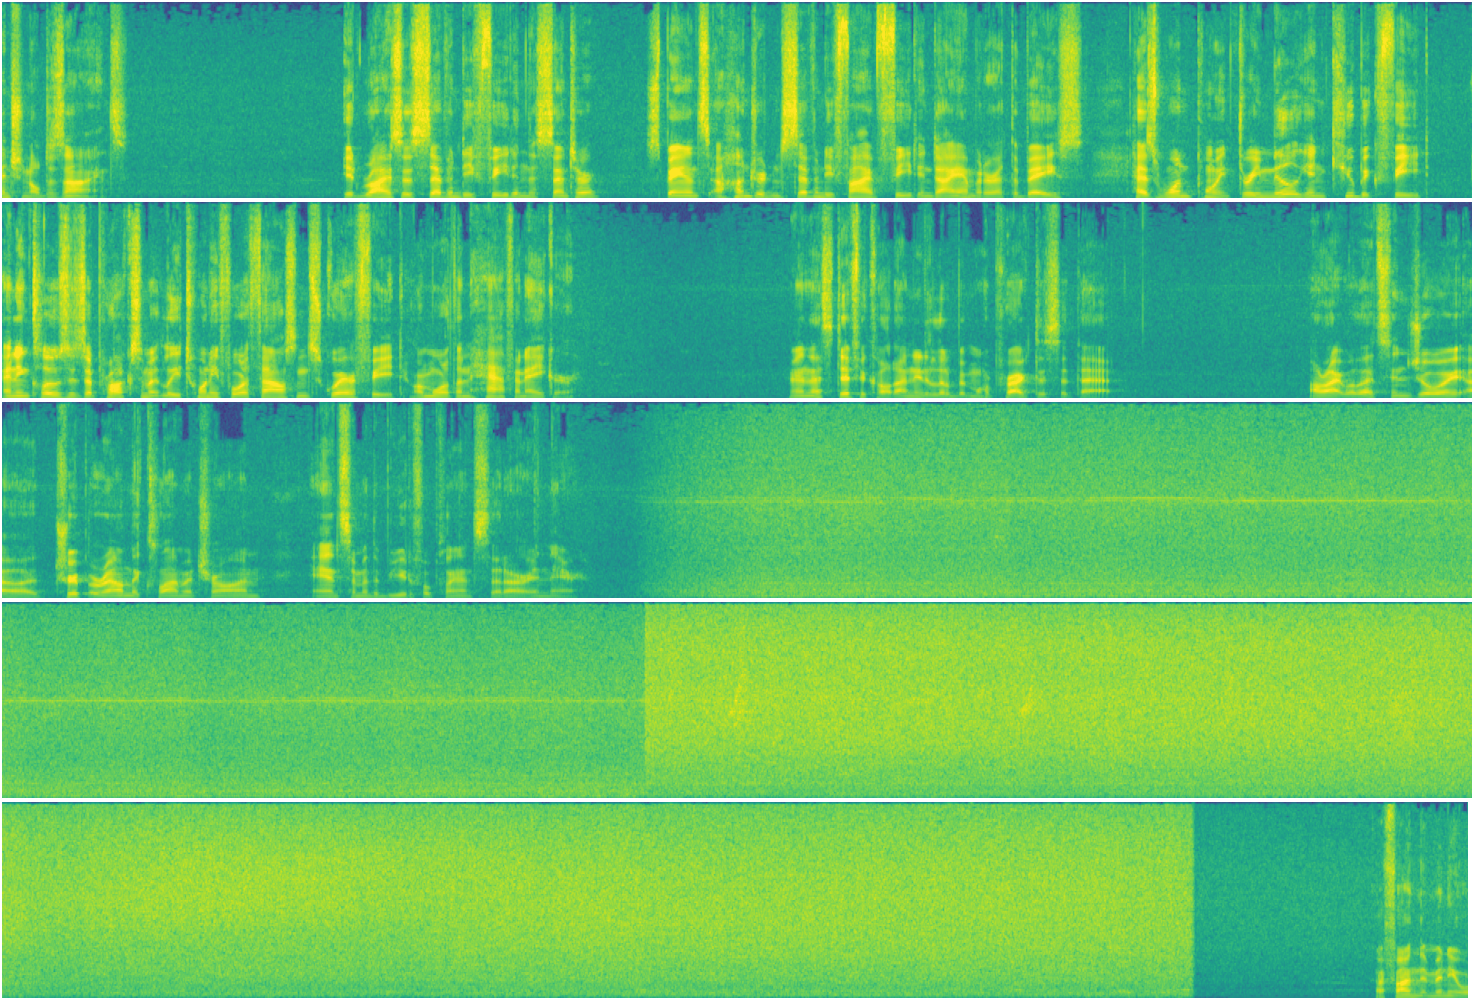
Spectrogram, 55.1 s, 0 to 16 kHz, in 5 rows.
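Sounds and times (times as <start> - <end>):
faint steady hum: 0.0 - 55.0
indoor waterfall rushing: 37.9 - 53.1.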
